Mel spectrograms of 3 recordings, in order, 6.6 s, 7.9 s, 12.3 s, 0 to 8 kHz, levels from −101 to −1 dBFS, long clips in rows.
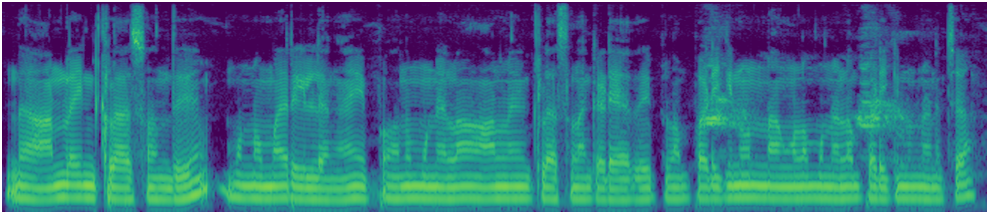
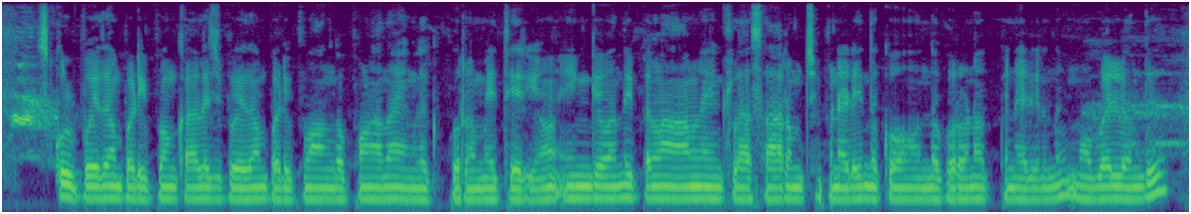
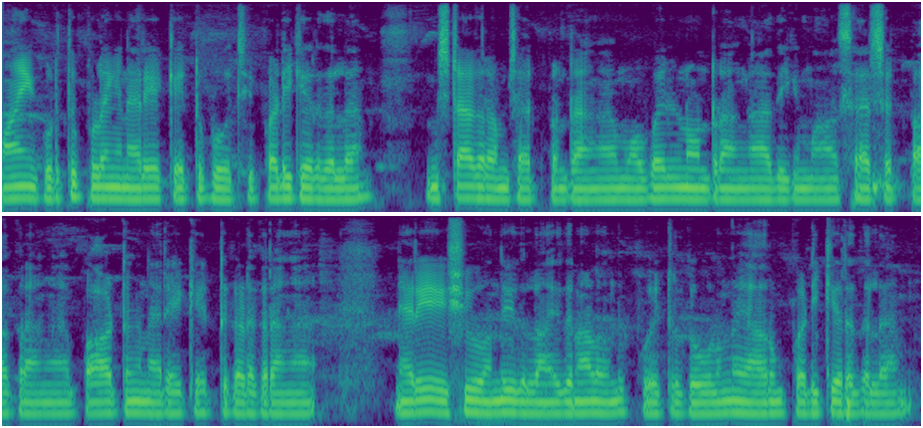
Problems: background sounds at intervals, background conversations at intervals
